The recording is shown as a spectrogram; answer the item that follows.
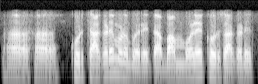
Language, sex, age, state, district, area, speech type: Goan Konkani, male, 45-60, Goa, Murmgao, rural, conversation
